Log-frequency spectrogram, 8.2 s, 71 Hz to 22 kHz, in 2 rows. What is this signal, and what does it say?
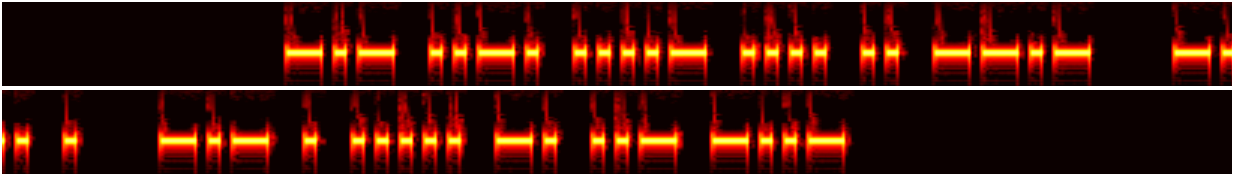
Morse code, heard as a keyed tone, about 30 wpm, 700 Hz. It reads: KF4HIQ DE KE5NUX
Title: USA Callsign DE Callsign 30wpm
